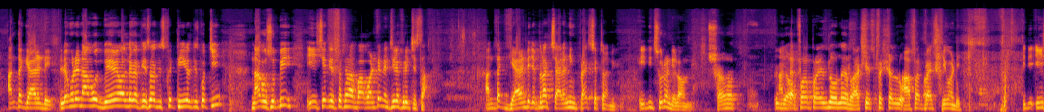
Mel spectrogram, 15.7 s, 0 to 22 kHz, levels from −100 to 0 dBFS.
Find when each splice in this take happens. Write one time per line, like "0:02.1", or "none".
0:14.0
